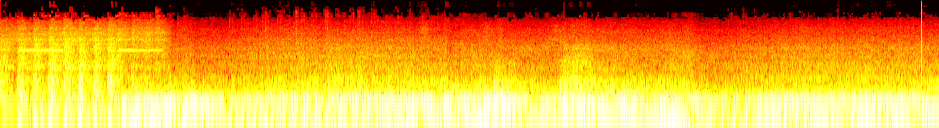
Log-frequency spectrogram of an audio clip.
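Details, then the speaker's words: Turbo Honda Civic EK after fuel pump swap, started after priming fuel pressure by cycling the key: uneven, slightly lumpy idle with wavering rumble, a little better than before but still misfiring; cause suspected, not confirmed. "sounds a little better but not a hundred percent well that's a little bit depressing man i'm not gonna lie i was actually really looking forward to that having fixed it"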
